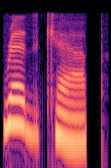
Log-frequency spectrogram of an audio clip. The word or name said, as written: redcap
